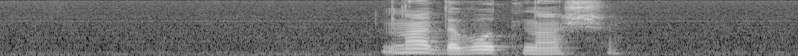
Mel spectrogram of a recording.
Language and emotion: Russian, neutral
